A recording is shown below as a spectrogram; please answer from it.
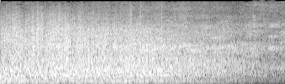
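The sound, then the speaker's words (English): An explosion sound effect bursts as a broad, roaring rumble that holds steady and then gradually fades away. “Tawdry exploded.”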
